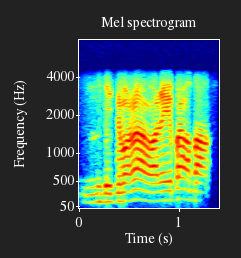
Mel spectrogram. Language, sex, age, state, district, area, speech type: Assamese, male, 18-30, Assam, Majuli, urban, conversation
